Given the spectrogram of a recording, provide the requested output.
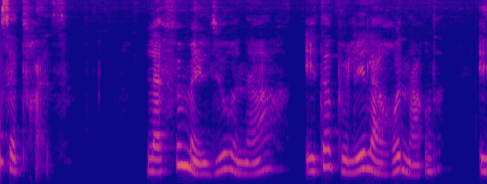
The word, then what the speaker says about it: renard: Il s'agit du mot renard, R-E-N-A-R-D. La lettre finale muette pour le mot renard sera donc la lettre D.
